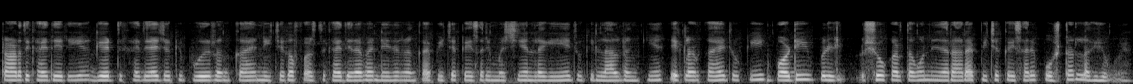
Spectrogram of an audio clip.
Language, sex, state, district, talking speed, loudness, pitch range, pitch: Hindi, female, Bihar, Araria, 310 wpm, -20 LUFS, 190-200 Hz, 195 Hz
